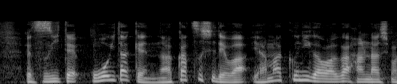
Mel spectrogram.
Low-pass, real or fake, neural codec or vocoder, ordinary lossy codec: none; real; none; none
